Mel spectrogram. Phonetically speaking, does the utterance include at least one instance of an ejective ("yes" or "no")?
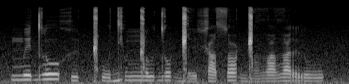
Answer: no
